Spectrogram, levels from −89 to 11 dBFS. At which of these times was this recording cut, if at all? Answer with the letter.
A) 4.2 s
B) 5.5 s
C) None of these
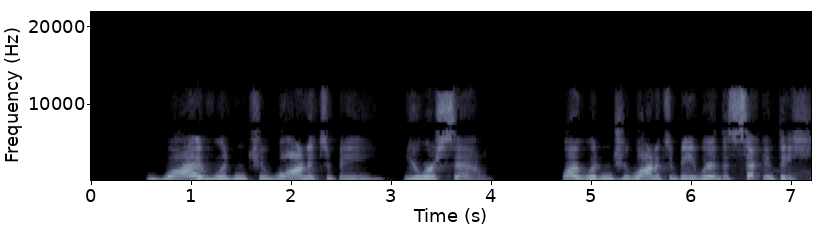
C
